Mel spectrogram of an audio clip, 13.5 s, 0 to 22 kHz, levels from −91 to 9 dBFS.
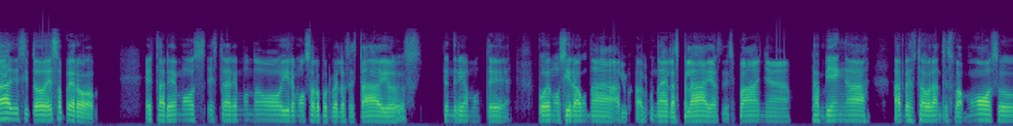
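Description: Nothing stood out on listening to this speech recording.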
